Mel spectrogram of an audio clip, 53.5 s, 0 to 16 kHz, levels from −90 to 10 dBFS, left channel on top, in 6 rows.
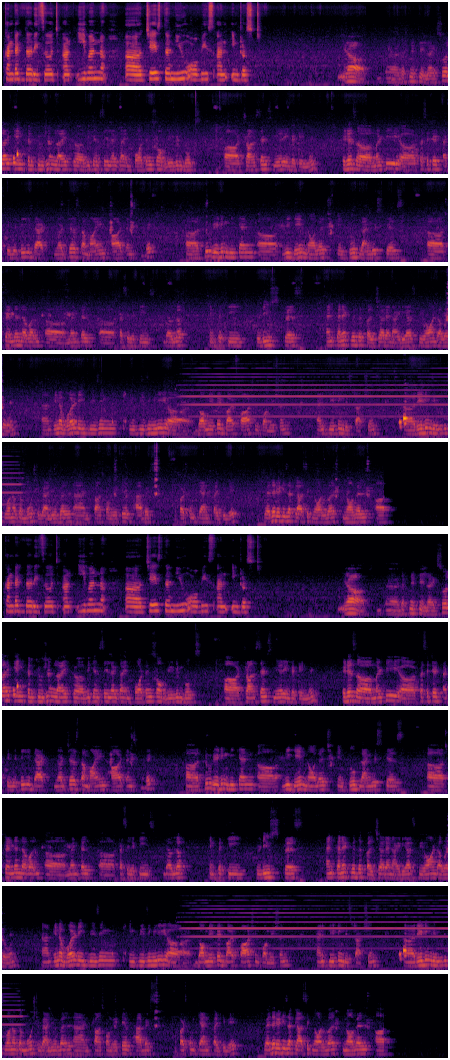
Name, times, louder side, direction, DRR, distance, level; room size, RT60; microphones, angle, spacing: voice 1, 0.1-2.1 2.5-5.0 6.7-6.9 43.7-43.9, left 7 dB, 70° left, 0.4 m, -29 dB
voice 2, 6.8-12.7 13.3-15.2 15.7-20.8 21.5-25.8 26.3-30.4 30.9-32.7 33.2-35.9 36.5-41.4 42.0-43.1 43.7-47.6 48.1-49.2 49.8-52.2, equal, 25° right, 1.5 m, -39 dB
Bowed string instrument, 39.1-45.1, equal, 5° right, 2.0 m, -44 dB
9.2 x 6.8 x 6.3 m
head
